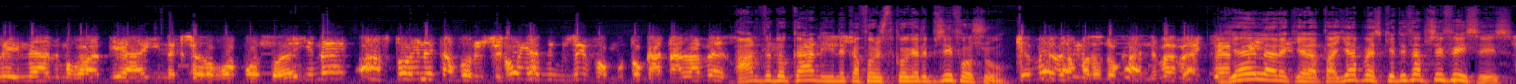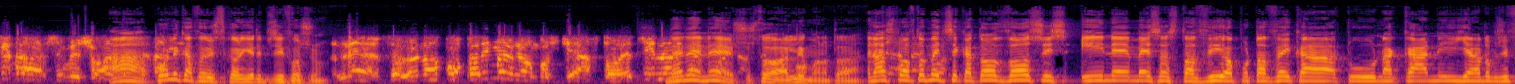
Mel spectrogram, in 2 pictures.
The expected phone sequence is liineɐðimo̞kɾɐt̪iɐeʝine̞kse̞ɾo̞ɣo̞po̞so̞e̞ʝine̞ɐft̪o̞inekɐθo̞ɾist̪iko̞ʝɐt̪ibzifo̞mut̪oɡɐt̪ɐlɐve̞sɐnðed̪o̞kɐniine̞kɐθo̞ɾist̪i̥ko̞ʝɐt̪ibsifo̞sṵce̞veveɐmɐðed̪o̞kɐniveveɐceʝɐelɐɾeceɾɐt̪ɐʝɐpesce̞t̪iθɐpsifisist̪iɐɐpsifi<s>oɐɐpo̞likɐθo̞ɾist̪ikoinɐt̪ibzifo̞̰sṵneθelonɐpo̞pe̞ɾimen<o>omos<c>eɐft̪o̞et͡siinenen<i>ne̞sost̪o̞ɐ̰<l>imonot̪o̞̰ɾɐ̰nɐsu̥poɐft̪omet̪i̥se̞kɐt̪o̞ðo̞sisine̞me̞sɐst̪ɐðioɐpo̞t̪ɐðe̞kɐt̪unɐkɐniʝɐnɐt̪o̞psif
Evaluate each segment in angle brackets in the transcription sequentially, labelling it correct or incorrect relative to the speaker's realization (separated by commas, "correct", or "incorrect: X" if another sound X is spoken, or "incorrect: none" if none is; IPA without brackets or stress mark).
correct, correct, correct, incorrect: e, correct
